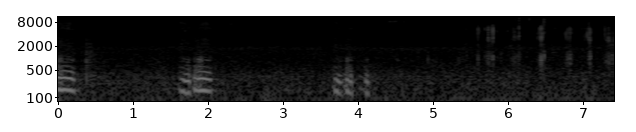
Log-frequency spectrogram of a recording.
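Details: A sleeping, dreaming cat gives three low, buzzy snores about every two seconds, then faint soft clicks and smacking in a quiet room: ordinary cat snoring.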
